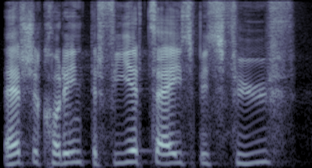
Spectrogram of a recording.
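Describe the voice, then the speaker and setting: A man's voice: sits high, little pitch movement, moderate pace. A man preaching a sermon, earnest and teaching, thinking aloud with small restarts. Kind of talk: sermon to a congregation.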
